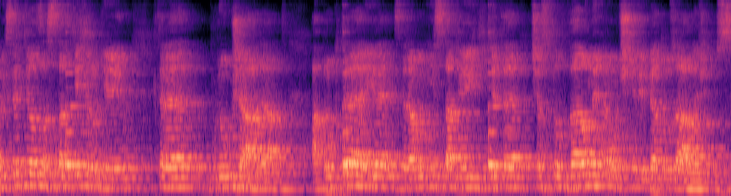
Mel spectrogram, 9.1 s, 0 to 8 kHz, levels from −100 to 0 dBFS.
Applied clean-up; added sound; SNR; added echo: none; Plucked string instrument; 5 dB; reverberation time 1.1 s.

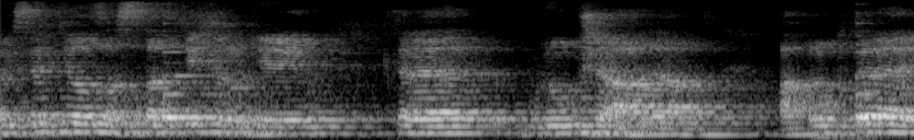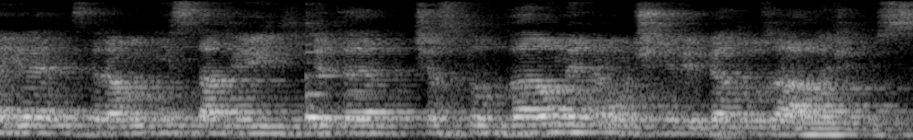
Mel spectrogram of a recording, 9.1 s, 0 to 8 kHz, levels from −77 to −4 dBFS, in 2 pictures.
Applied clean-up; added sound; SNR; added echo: neural separator model SepFormer DNS4.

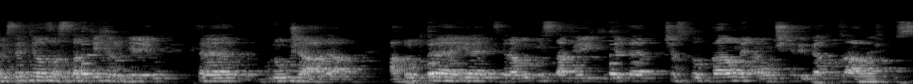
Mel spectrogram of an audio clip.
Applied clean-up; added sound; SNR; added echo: classical method WPE with log-MMSE.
